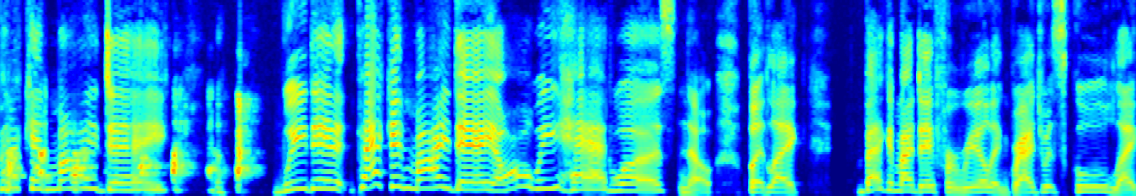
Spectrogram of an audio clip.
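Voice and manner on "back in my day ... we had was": very high, slow, put-on elderly voice. Talking about starting to sew years ago, in a mock elderly person voice. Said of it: "now I sound like a really elderly person".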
